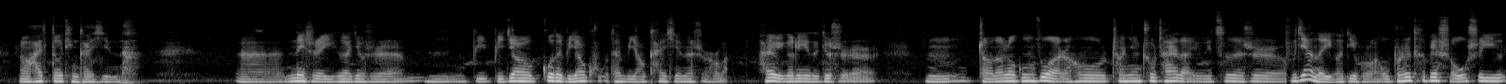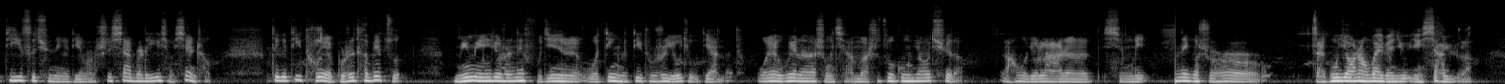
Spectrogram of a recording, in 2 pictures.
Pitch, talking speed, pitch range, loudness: 140 Hz, 310 characters per minute, 130-155 Hz, -22 LUFS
